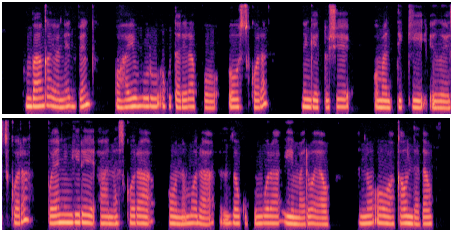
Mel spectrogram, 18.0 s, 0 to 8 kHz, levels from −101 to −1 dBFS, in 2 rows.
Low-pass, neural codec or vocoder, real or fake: 7.2 kHz; none; real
